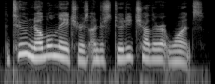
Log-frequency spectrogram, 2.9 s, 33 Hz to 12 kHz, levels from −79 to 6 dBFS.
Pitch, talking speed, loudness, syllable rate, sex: 200 Hz, 190 wpm, -18 LUFS, 5.8 syllables/s, female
